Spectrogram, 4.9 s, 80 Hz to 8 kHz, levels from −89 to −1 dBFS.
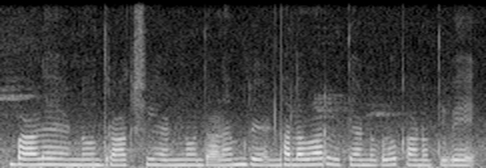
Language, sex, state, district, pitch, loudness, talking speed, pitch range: Kannada, female, Karnataka, Koppal, 255 Hz, -16 LUFS, 110 wpm, 245-265 Hz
